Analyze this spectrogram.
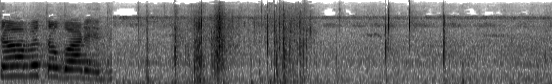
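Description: A plastic bag crinkles and rustles in a hand.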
